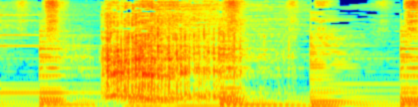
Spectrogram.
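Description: A tiger roaring, with one long, rough, deep roar in the middle, set between shorter tonal bursts.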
